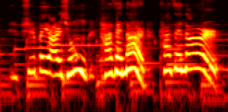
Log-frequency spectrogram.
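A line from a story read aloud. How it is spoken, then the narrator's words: Birds shouting together. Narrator (Chinese): 猫头鹰和乌鸦在空中一起喊了起来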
